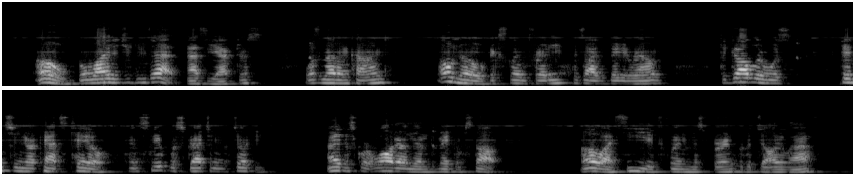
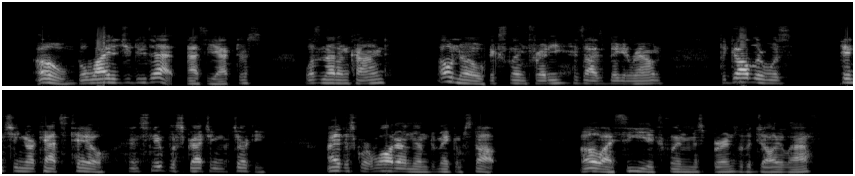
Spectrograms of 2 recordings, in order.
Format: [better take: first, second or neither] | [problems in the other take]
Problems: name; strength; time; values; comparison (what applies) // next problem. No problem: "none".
second | noise reduction (neural separator model SepFormer DNS4)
